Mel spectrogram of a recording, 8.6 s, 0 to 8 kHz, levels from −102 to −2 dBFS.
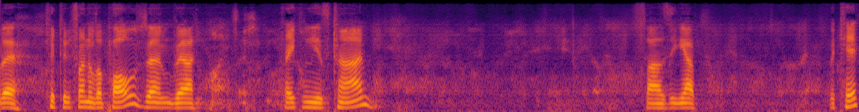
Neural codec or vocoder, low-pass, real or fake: codec, 16 kHz, 1 kbps, FunCodec, trained on LibriTTS, 50 frames a second; 7.2 kHz; fake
